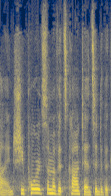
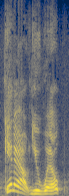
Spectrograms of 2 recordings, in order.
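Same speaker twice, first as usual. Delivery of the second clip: put-on croaking old hag; 2 semitones higher, slower than usual. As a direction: spit it at the child like a crone. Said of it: "croaked the old hag".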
